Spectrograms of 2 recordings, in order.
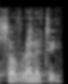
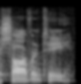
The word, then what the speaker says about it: sovereignty: things everyone's talking about sovereignity I'm like what the is I never even heard the word sovereignity but evidently that's but you didn't yeah you didn't pronounce it like that so so you want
